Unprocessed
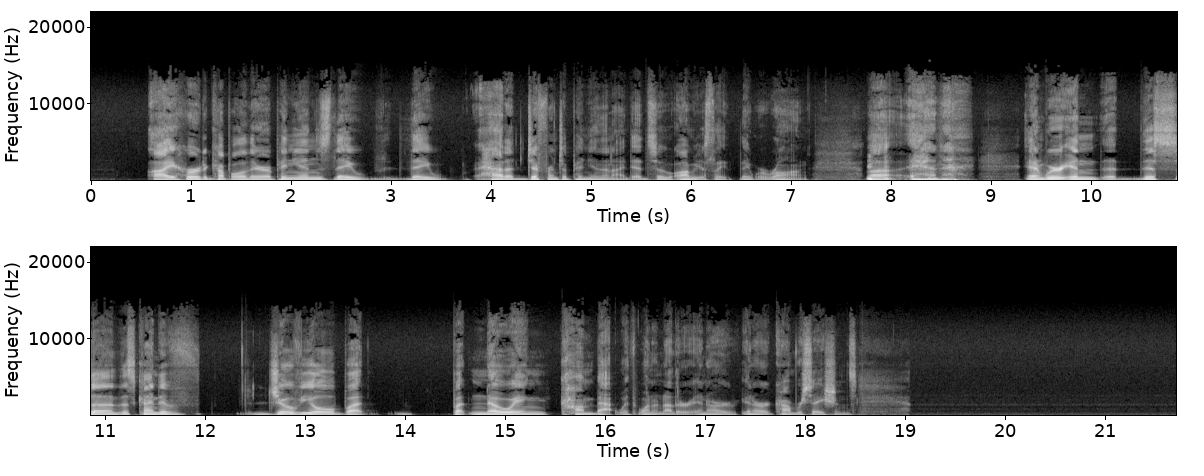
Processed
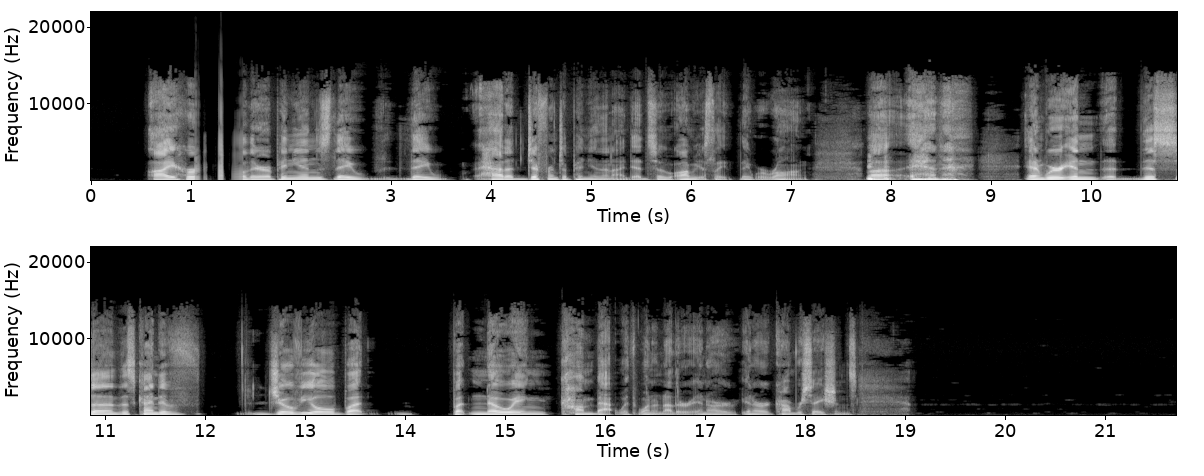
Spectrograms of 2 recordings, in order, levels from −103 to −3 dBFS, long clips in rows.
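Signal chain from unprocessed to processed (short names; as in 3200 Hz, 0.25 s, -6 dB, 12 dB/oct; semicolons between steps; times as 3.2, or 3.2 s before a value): 1.04–1.53 power-law curve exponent 3; spectral noise reduction 25 dB; gain +3.5 dB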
